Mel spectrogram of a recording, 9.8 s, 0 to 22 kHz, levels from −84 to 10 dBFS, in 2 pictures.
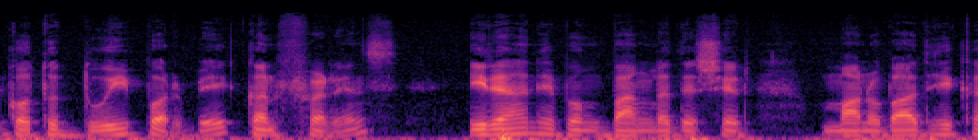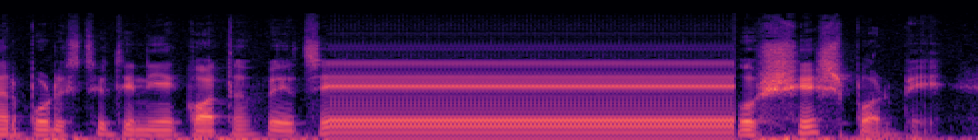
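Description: From 6.54 to 8.56 s the machine hangs: the computer or its audio driver stops supplying new data, yet the sound hardware keeps cycling through the same ring buffer. This system hang loop replays a single 20 ms slice of audio exactly, about a hundred times over. Because the slice is so short, it repeats at 50 Hz, and the sound freezes into a steady buzz at that rate for roughly two seconds.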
